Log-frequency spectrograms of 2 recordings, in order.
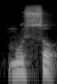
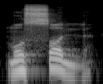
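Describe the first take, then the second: First: The vowel after the S sounds like O. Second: The vowel after the S sounds like A. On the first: The speaker calls it wrong. "Attention à ne pas dire ... avec un O" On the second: The speaker calls it right. "avec une fatha"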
